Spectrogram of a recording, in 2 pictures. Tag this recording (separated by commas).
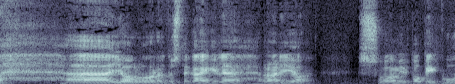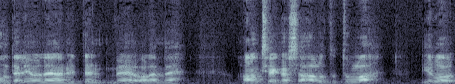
Speech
